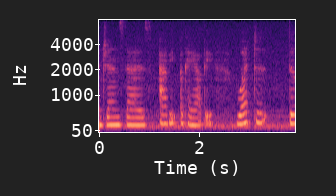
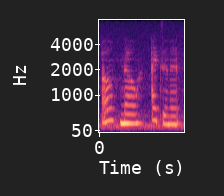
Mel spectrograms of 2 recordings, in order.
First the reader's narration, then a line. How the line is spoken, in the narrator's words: Abby laughs and says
